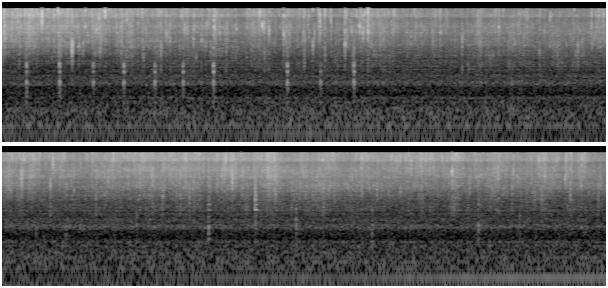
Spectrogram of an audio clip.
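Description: Ground pork, chorizo and chicken sizzling in an electric skillet while a plastic meat chopper stirs and breaks up the meat, with light clicks and scrapes against the pan that are most frequent in the first several seconds. A steady low hum runs underneath.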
